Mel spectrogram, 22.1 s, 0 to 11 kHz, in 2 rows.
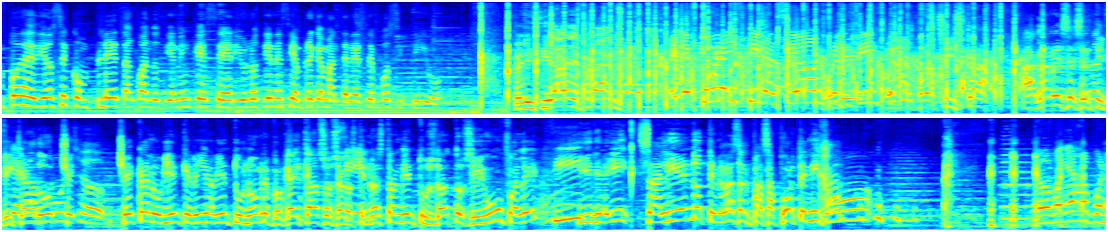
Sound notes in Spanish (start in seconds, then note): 10.3 aplausos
